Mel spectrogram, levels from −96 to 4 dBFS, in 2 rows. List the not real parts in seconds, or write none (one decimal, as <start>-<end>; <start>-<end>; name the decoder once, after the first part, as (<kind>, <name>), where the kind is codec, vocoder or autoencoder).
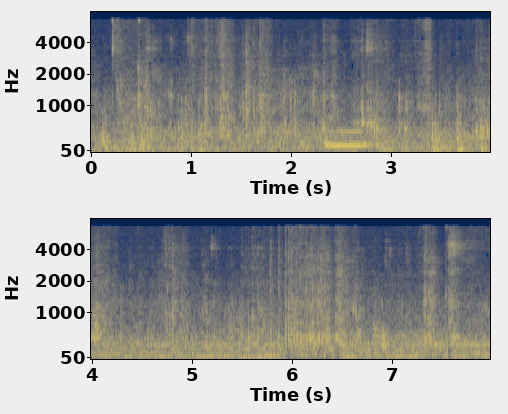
0.0-8.0 (vocoder, BigVGAN v2)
